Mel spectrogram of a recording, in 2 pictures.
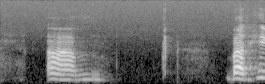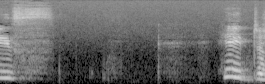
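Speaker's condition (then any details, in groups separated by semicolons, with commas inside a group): Cerebral palsy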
